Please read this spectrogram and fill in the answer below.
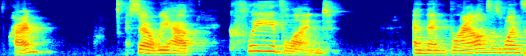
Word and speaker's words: Cleveland: Doesn't matter as long as you unstress that ending of the Lund. Okay? So, we have Cleveland and then Browns is one syllable.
